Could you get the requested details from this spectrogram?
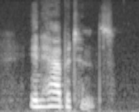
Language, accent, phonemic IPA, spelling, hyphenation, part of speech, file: English, US, /ɪnˈhæbɪtənts/, inhabitants, in‧hab‧i‧tants, noun, En-us-inhabitants.ogg
- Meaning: plural of inhabitant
